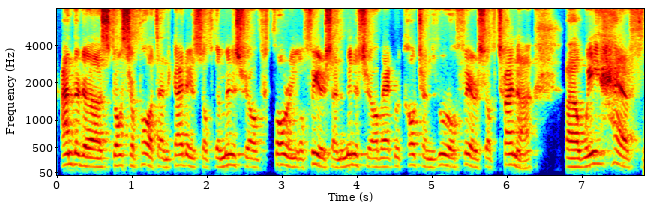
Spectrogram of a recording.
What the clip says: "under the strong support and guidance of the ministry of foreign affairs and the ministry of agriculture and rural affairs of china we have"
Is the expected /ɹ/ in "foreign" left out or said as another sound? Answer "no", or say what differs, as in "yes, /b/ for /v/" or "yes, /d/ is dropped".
yes, /l/ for /ɹ/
